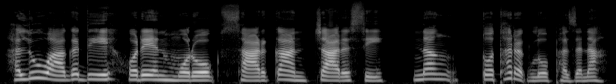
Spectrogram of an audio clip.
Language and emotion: Manipuri, neutral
